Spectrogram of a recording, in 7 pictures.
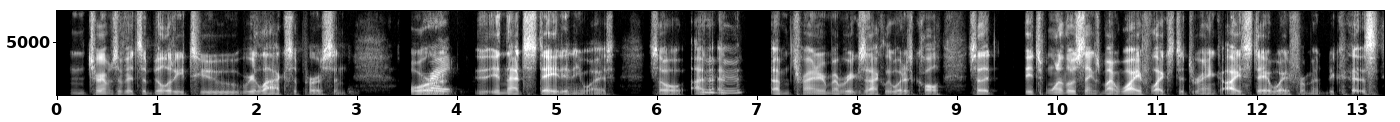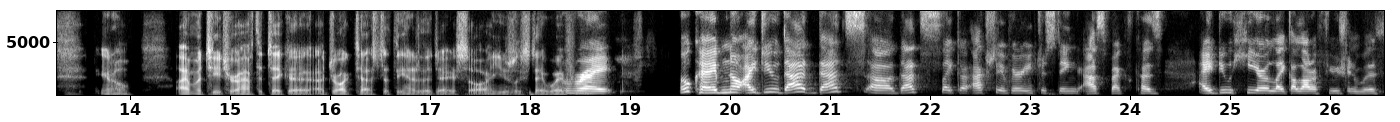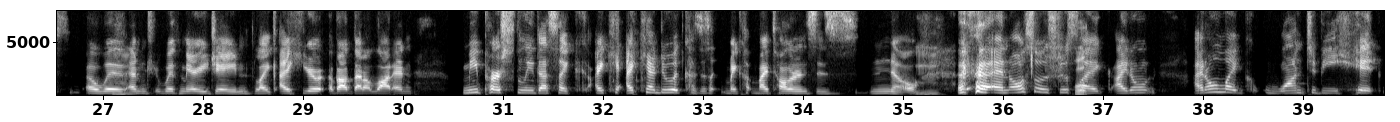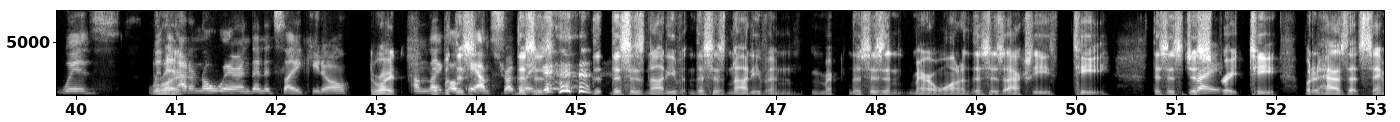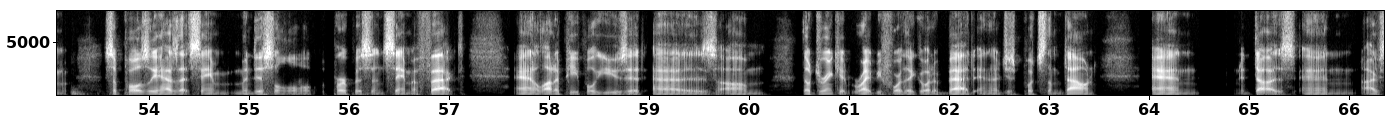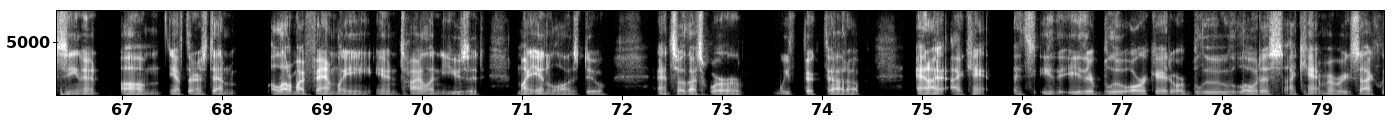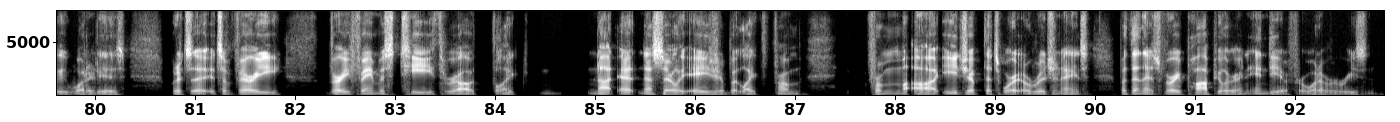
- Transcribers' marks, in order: tapping; laughing while speaking: "because"; chuckle; chuckle; other background noise
- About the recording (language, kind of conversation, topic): English, unstructured, How do you pair drinks with meals when guests have different tastes?
- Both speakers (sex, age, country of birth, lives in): female, 25-29, United States, United States; male, 50-54, United States, United States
